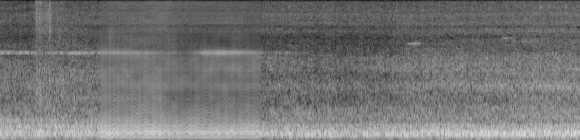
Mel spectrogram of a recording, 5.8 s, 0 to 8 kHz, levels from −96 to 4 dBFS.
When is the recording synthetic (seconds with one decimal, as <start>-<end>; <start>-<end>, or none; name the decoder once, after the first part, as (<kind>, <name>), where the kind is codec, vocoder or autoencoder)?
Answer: 1.0-2.6 (vocoder, Vocos)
